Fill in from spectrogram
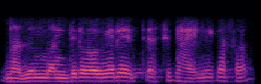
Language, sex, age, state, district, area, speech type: Marathi, male, 18-30, Maharashtra, Buldhana, rural, conversation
